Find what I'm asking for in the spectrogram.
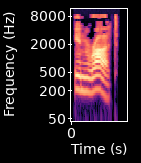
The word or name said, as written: in-wrought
